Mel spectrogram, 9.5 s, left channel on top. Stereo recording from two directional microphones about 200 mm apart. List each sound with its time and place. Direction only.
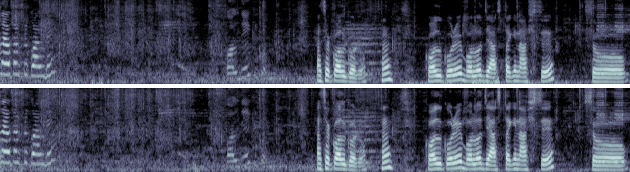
0.0 s a sound: 30° left (ahead or behind)
3.4 s speech: 55° left (ahead or behind)
4.7 s speech: centre (ahead or behind)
